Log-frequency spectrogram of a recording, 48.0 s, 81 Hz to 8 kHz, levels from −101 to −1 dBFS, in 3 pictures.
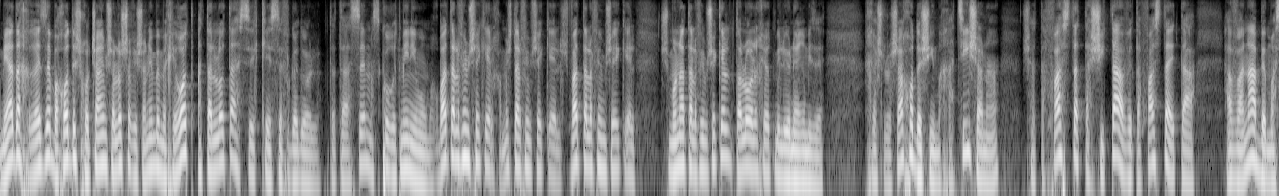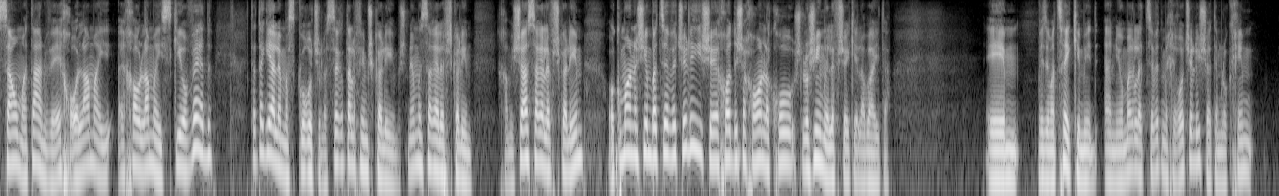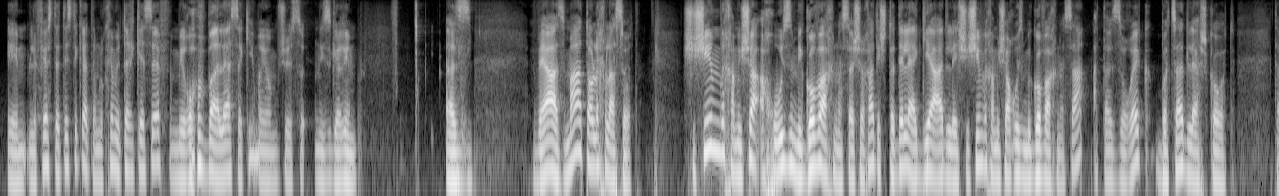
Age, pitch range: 20-39, 120-170 Hz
